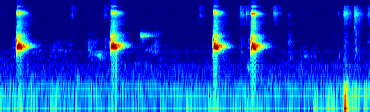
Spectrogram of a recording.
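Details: A female yellow-vented bulbul calls a male with four punchy, short chirps at uneven intervals of about half a second to one and a half seconds, plus a faint thin whistle and a soft knock near the end.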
